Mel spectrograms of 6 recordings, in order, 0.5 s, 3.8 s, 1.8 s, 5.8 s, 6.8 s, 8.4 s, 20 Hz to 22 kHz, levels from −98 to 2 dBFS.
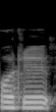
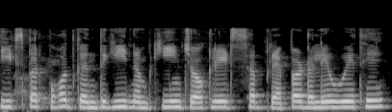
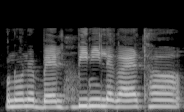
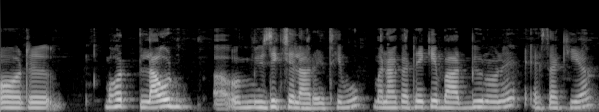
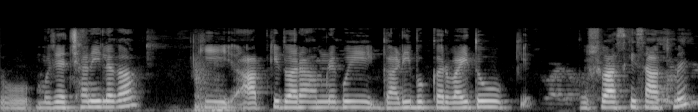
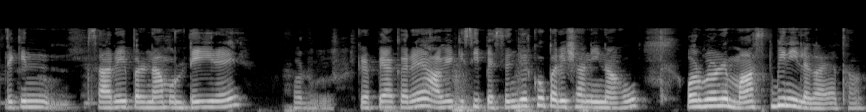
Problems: background sounds at intervals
